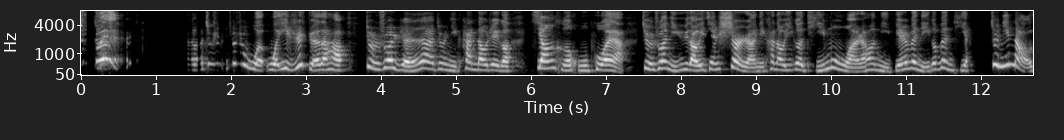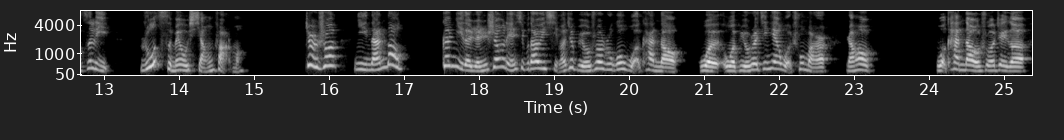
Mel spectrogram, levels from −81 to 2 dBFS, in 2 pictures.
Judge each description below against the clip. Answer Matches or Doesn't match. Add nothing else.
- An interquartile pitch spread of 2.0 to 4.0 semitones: Doesn't match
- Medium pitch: Doesn't match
